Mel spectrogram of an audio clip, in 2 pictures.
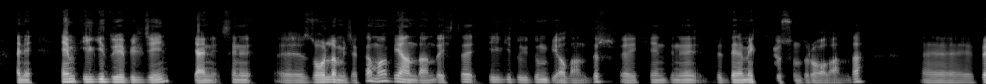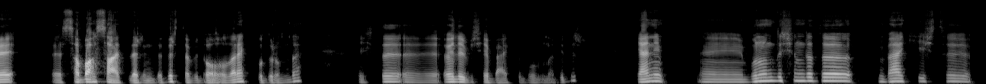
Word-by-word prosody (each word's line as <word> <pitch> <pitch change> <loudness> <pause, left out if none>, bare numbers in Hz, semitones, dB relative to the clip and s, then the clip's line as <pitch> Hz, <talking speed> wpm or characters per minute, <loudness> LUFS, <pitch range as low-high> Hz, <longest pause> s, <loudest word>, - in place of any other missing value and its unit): Hani, 100 -2 +3 0.3
hem 125 +1 +7
ilgi 115 +1 +3
duyabileceğin, 110 +3 +3 0.2
yani, 95 +1 +5
seni, 100 -2 -3 0.3
eee, 95 0 -5
zorlamayacak 100 -2 +2
ama 150 +1 +1
bir 140 - +2
yandan 100 -4 +4
da, - - +1
işte, 115 +2 -3
ilgi 110 0 -7
duyduğun 105 0 -4
bir 100 - -3
alandır, 125 +6 -5
eee, 100 0 -2
kendini 105 +1 -5
de 105 -2 -9
denemek 105 +1 +4
istiyorsundur 95 -1 -10
o 90 - -2
alanda, 95 +9 -4 0.6
eee, 90 0 -7
ve, 110 +1 +7 0.4
eee, - - -6
sabah - - +6
saatlerindedir, 85 +4 +2
tabii 95 -8 -9
doğal - - +1
olarak 130 +8 +1
bu 95 - -8
durumda. 95 - -8 0.6
İşte, 125 +6 -3
eee, 100 -3 -9
öyle 120 -1 +4
bir - - -18
şey 100 -3 -7
belki 85 0 -12
bulunabilir. 85 -1 -18 0.5
Yani, 140 +6 +5 0.4
eee, 115 -1 -6
bunun 155 +7 +1
dışında 170 -1 -2
da 165 -2 +4 0.2
belki, 135 +2 -1
işte, 140 -1 -9
105 Hz, 145 wpm, -24 LUFS, 95-125 Hz, 0.6 s, hem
